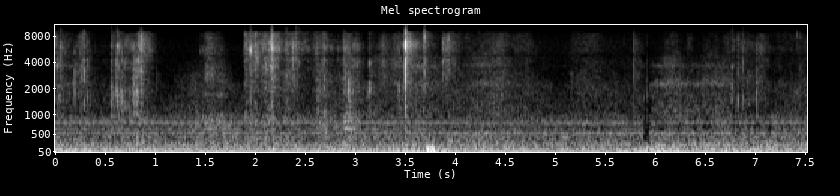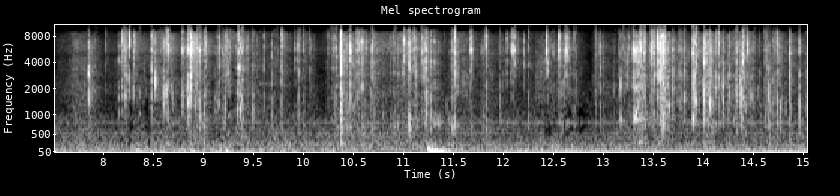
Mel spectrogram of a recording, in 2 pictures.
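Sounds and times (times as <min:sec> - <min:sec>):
foil wrapper crinkling: 0:07.7 - 0:15.0.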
